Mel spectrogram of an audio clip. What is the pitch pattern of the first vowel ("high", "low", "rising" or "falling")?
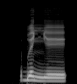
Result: falling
